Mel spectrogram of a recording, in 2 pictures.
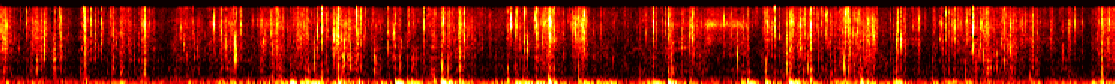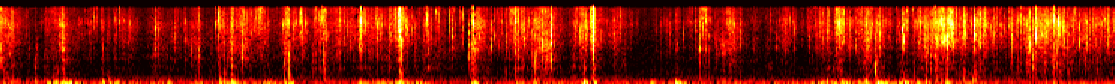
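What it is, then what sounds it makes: Plastic bubble mailer being crinkled. A white, flexible plastic padded bubble mailer, held in both hands, is crinkled and scratched with long painted nails and fingertips. Dense, irregular crackling and crisp tearing-like scratches come in quick bursts with bright high hiss. A steady low hum runs underneath throughout.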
